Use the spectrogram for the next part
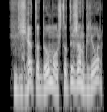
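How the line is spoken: Laughing. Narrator (Russian): смеялся Хейке

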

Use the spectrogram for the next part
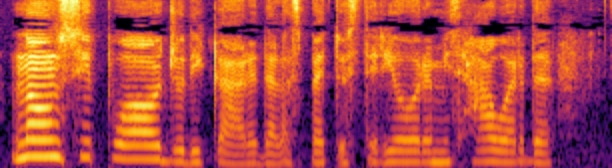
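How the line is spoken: Plain. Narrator (Italian): rispose

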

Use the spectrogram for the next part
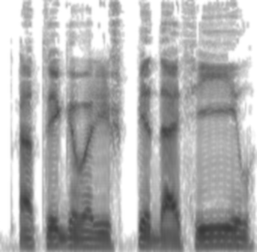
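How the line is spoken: Amused snort. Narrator (Russian): хмыкнул Герман

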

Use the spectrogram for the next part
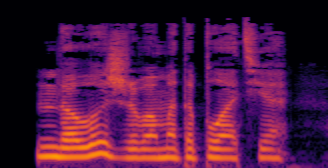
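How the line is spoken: Priest's growl. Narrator (Russian): прорычал святой отец

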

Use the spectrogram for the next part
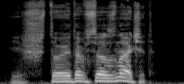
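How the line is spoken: Irritated question. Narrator (Russian): раздраженно спросил Слудик

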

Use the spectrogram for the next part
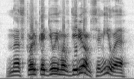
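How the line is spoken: Exclamation. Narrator (Russian): воскликнула Кларита

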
